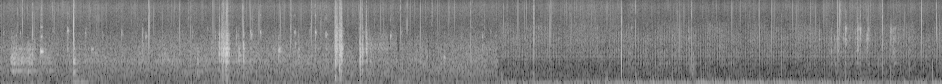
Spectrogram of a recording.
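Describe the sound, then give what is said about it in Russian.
Underwater recording of a stingray in an aquarium: a few sharp crunching snaps over steady watery hiss, then a low, continuous drumming rumble rises in the second half. No voices. “Морской кот хрустит и бубнит.”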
